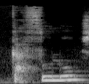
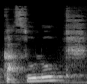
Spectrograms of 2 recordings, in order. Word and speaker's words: Cthulhu: Si alguien quisiera articular en una fonética, digamos, común y procesable por distintos sistemas fonológicos, Cthulhu sería lo más convencional, lo más estandarizado. Con lo cual, de aquí en el futuro, si queréis utilizar una adaptación a los órganos humanos de cómo se debería pronunciar, Cthulhu sería la más ortodoxa.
